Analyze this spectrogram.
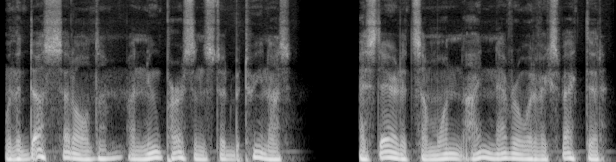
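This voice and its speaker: A man narrating a horror story in a slow, steady, measured reading. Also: sits low, husky, no room sound. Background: soft music.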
